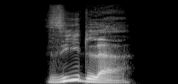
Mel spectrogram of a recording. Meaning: settler (someone who settles in a new location)
- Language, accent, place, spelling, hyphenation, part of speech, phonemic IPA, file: German, Germany, Berlin, Siedler, Sied‧ler, noun, /ˈziːdlər/, De-Siedler.ogg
